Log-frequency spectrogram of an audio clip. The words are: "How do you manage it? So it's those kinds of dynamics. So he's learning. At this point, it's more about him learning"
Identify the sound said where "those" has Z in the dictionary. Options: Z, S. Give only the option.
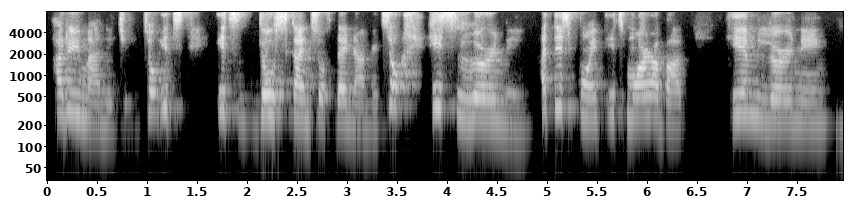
S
